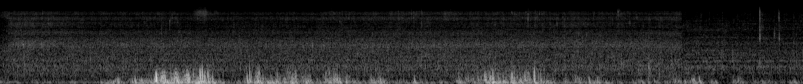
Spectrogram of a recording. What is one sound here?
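Raw meat splashes into a pan of water.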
